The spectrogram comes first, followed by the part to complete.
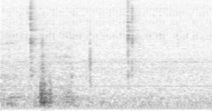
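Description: Several faint, separate clicks and soft taps close to the microphone, the loudest about half a second in, over quiet room tone.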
